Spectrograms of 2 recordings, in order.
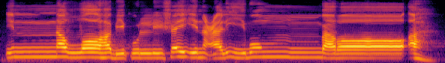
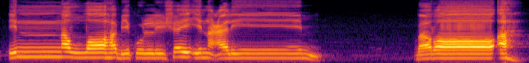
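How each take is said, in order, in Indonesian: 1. Semuanya menyambung tanpa jeda sama sekali. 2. Ada tanda henti penuh sebelum kata terakhir. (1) "Nyambung semuanya" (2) "Itu wakaf pada akhir Al-Anfal. Kemudian lanjutkan awal surah Taubah"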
